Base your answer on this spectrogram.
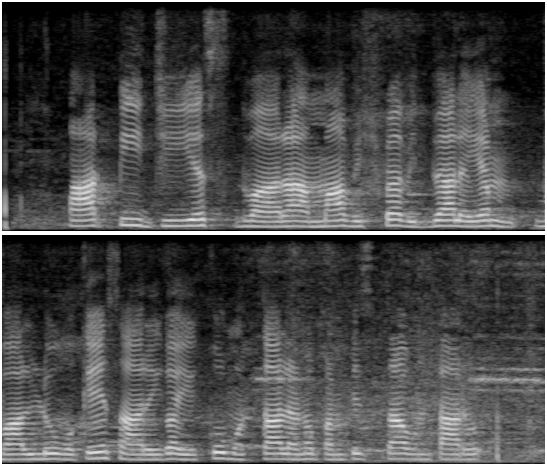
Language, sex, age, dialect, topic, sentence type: Telugu, male, 25-30, Southern, banking, statement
